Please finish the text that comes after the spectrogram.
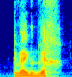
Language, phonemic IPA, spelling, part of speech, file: Dutch, /ˈkwɛinə(n) ˈwɛx/, kwijnen weg, verb, Nl-kwijnen weg.ogg
- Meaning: inflection of wegkwijnen: 1. plural present indicative 2. plural present subjunctive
